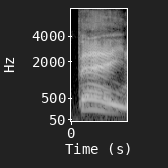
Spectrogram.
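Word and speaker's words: Pain: vois les pages de l'akatsuki point ça se prononce payne c'est pas la peine de le prendre mal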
